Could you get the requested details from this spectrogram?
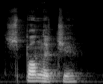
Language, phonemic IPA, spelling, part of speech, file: Dutch, /ˈspɑnəcə/, spannetje, noun, Nl-spannetje.ogg
- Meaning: diminutive of span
